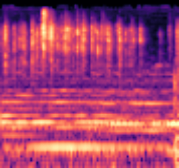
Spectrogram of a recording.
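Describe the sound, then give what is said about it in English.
Dice clatter and rattle across a hard surface in a quick burst of bright clicks, settling after about a second, with a low steady hum underneath and no talking; the roll comes up low. “Okay, I rolled pretty low on the dice here.”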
